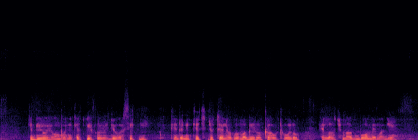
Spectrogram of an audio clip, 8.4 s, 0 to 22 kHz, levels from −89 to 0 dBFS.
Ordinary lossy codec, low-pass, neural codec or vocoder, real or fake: none; 14.4 kHz; codec, 32 kHz, 1.9 kbps, SNAC; fake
